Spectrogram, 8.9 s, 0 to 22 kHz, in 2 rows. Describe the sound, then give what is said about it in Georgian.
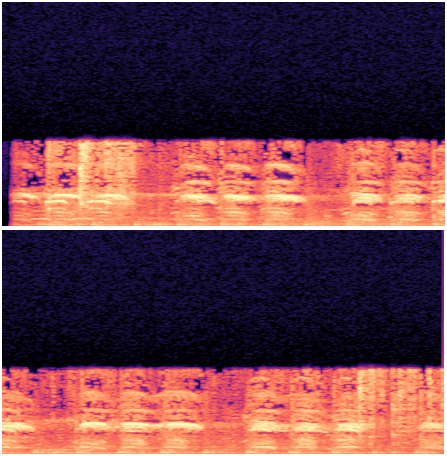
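Protesting students chant outside parliament in Sofia, Bulgaria, against a Socialist-led government. Loud crowd voices shout rhythmic, repeated slogans in unison, with bursts of massed shouting between the phrases. “ეს შეძახილები გადადექით 14 ნოემბერსაც ისმოდა ბულგარეთის დედაქალაქ სოფიაში პარლამენტის შენობის წინ.”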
